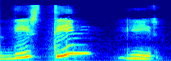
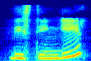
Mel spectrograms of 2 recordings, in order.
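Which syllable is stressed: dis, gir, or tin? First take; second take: tin; gir. First: The stress is on the second syllable. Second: The stress is on the last syllable. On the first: The speaker calls it wrong. "daría lugar a palabras que no existen" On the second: The speaker calls it right. "lleva el acento en la última sílaba"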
